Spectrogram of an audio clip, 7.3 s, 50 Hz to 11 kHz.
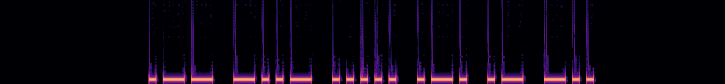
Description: Morse code, heard as a keyed tone, about 17 wpm, 700 Hz. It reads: WX5RAD
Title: USA Call Signs - 6 Characters - Repeated 3x - 17wpm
